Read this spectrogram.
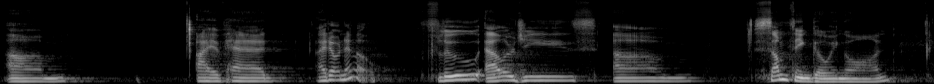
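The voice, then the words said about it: Slightly strained voice. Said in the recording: “you can probably hear from my voice that it is a little strained”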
